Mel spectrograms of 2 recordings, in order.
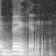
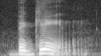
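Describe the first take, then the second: First: begin with no weight on the second syllable गिन; unstressed wrong version. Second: begin with a long, stressed गिन (bi-GEEN); correct second-syllable stress. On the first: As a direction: say begin short and even, missing the stress on गिन. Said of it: "stress नहीं पता होगा". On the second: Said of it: "इसका जो correct उच्चारण होता है". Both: Shown as a demonstration.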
